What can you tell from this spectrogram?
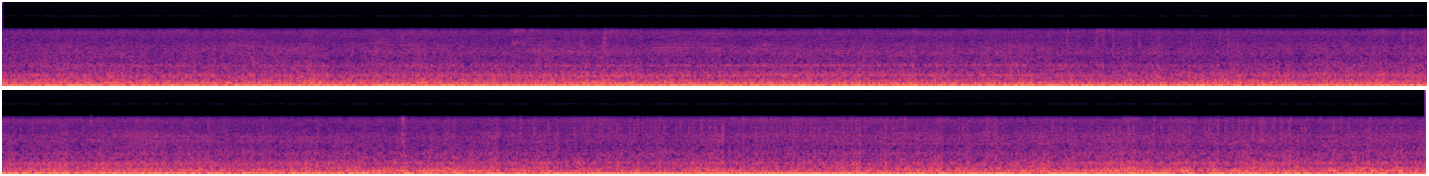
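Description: Steady engine and road rumble inside a moving car's cabin at cruising speed. The low hum drops to a lower pitch about nine seconds in.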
